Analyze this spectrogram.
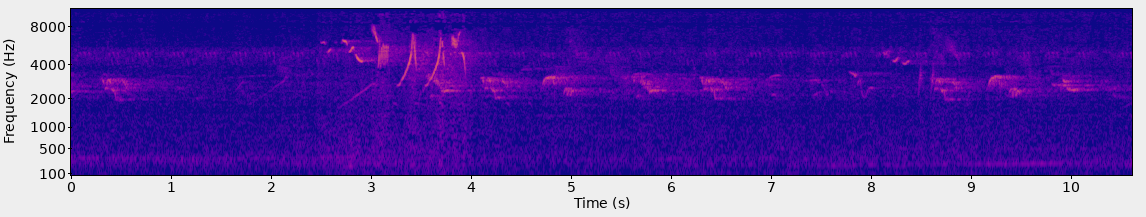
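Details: Indigo bunting song: a bright cluster of quick, high, slurred notes bursting out, followed by softer chirps, all against a constant background hum of insects.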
